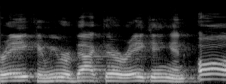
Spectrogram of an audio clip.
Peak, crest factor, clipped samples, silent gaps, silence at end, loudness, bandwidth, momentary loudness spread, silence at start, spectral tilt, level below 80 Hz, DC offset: -6 dBFS; 12 dB; under 0.1%; none; 0 s; -19 LUFS; 14 kHz; 3 LU; 0 s; -6.5 dB/octave; -62 dBFS; under 0.1%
